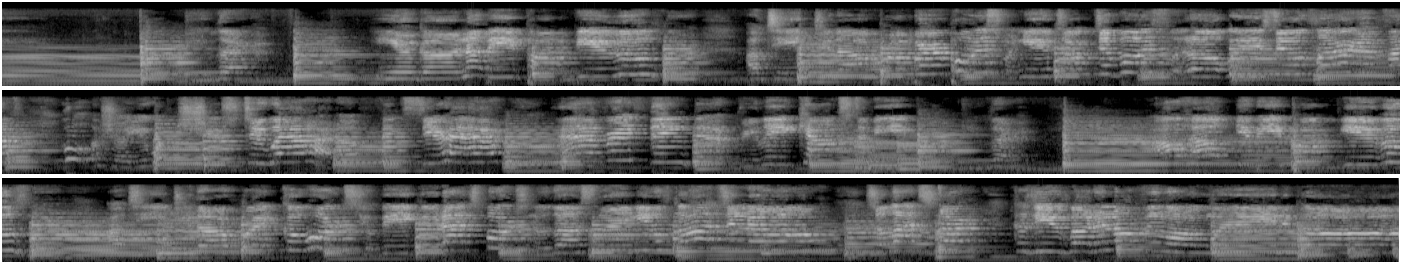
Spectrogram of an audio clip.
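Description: A girl singing a show tune while accompanying herself on an upright piano. It opens on a held chord, and the piano and voice move on together about a second in.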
